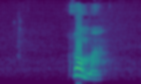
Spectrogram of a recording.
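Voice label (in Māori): "roma", Māori word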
